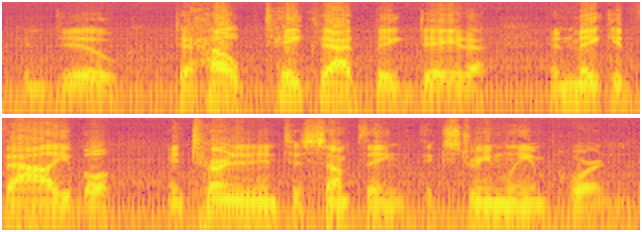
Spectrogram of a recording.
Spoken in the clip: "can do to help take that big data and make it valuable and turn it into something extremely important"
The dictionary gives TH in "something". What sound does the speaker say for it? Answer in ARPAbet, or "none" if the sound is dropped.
TH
